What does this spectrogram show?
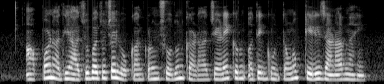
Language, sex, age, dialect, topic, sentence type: Marathi, female, 41-45, Standard Marathi, banking, statement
